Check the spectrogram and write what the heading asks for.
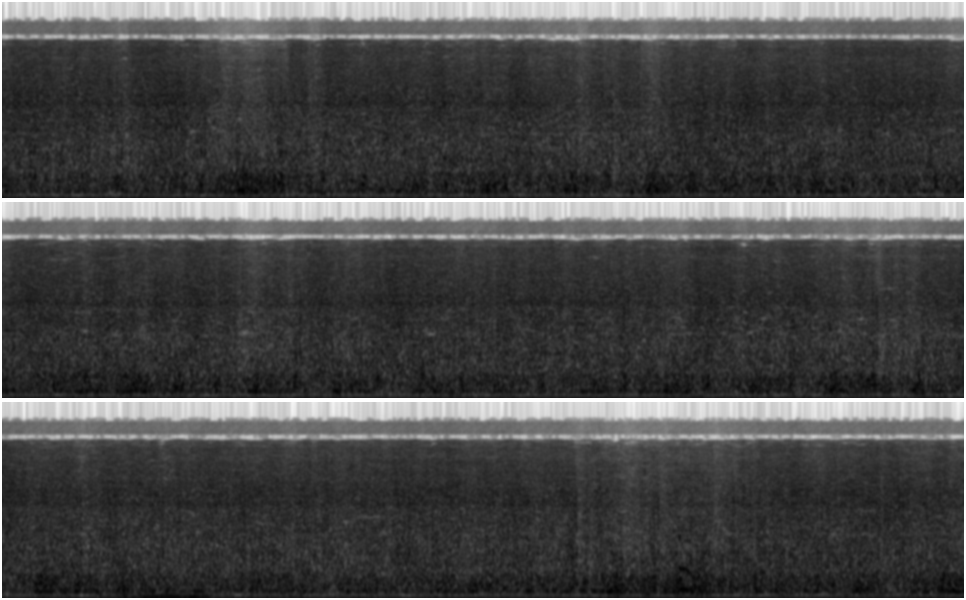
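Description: Heavy rain and strong storm winds battering a moving car, a steady rush of noise heard from inside the vehicle.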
